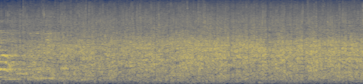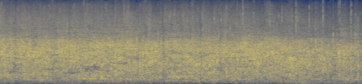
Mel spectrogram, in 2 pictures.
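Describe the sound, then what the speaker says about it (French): A church congregation applauds God in loud, continuous clapping that holds an even, dense level for about eleven seconds, with voices mixed into the crowd noise. "On applaudit Dieu!"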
